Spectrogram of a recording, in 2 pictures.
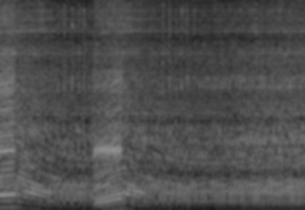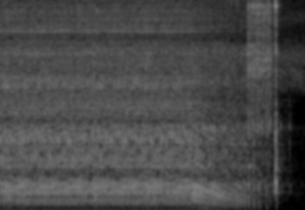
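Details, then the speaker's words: Small two-stroke blower with a newly fitted replacement carb, heard during carb adjustment: the buzz drifts up and down and sags at idle, then dies after about six seconds. The idle is unstable and the cause is unconfirmed. "in the middle of adjusting the carb, something odd was happening. It seemed like the engine was slowing down while at idle, which is not normal."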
